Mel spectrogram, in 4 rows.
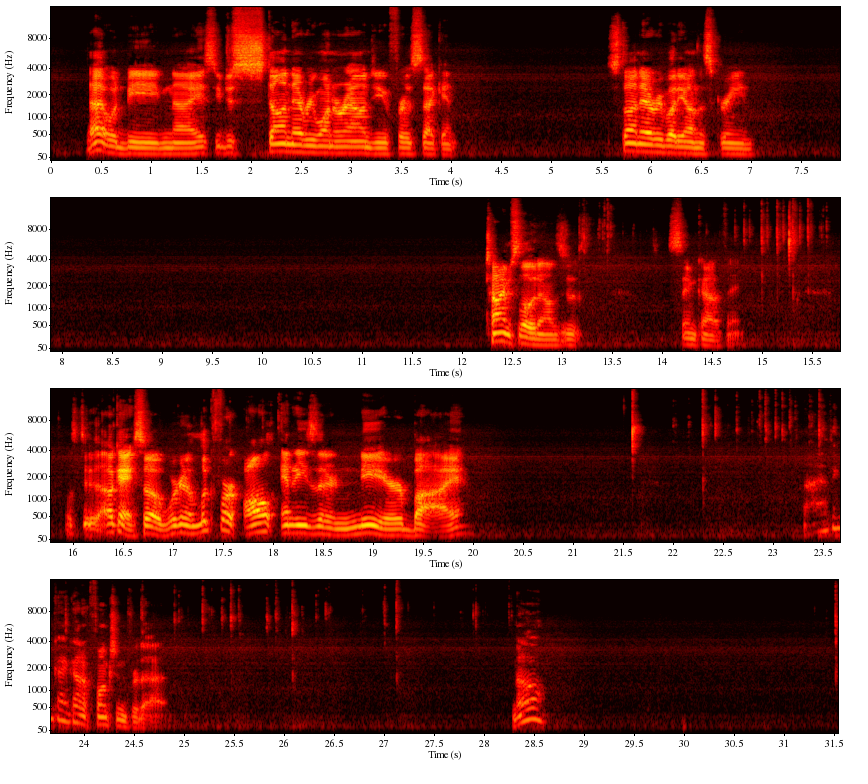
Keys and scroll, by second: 13.4 Escape, 14.1-18.3 typing, 21.9-28.2 typing, 24.3 Escape, 31.3-31.5 typing.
